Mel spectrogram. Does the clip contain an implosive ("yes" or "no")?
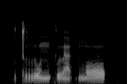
no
